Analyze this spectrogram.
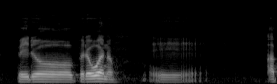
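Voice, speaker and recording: Very slowly, a man speaks with an Argentine accent. His medium-pitched delivery is monotone and flat. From Argentina. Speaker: professional footballer. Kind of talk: press conference.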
